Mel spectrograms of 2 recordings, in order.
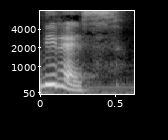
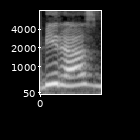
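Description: First: The last syllable has an 'e' vowel. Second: The last syllable has an 'a' vowel.

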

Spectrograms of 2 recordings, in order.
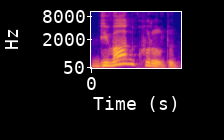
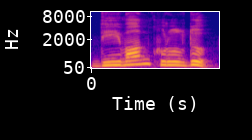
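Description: First: The vowels in divan are said short. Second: The vowels in divan are said long. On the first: A sofa was set up. The speaker calls it wrong. "sedirden söz etmiş oluruz" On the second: A council of statesmen was convened. The speaker calls it right. "devlet adamlarının oluşturduğu bir meclisten söz edeceksek"

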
